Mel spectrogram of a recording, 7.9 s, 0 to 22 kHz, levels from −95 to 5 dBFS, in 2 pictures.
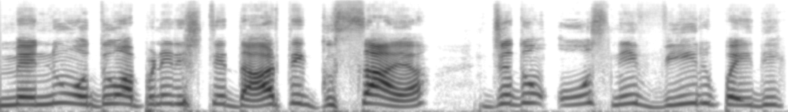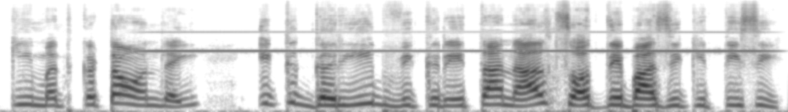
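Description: From 4.54 s, just after "ਰੁਪਏ ਦੀ ਕੀਮਤ", a feedback whistle appears, likely caused by a loudspeaker-to-microphone loop sitting right at the edge of feedback, where one frequency recirculates without quite running away. A thin, steady tone at 3.4 kHz hangs behind the speech, roughly 15 dB below it, swelling and fading slowly in level, and it carries on to the end of the clip.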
